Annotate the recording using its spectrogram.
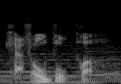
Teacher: Four syllables. Second syllable is the emphasis.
